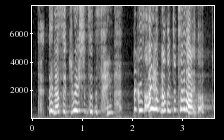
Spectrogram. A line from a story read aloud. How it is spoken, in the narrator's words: sobbed Marianne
